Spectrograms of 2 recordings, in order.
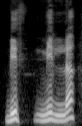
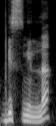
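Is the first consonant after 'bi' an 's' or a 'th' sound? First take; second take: th; s. First: The consonant after bi is a th sound. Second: The consonant after bi is a plain s sound. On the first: It means with the sin of God. The speaker calls it wrong. "ketika kita baca sa" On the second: It means in the name of God. The speaker calls it right. "kalau pakai sin"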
